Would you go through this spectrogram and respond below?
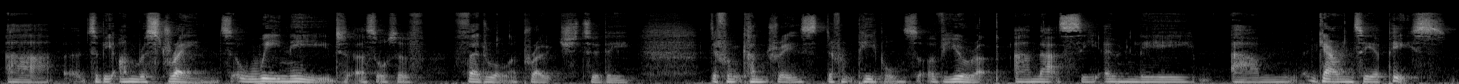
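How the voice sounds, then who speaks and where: Male commentator, mid pitch, hesitant, thinking-aloud conversational delivery. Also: steady tone, takes it slowly. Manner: thoughtful, hesitant, many fillers and restarts. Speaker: podcast guest, writer. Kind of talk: casual discussion.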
